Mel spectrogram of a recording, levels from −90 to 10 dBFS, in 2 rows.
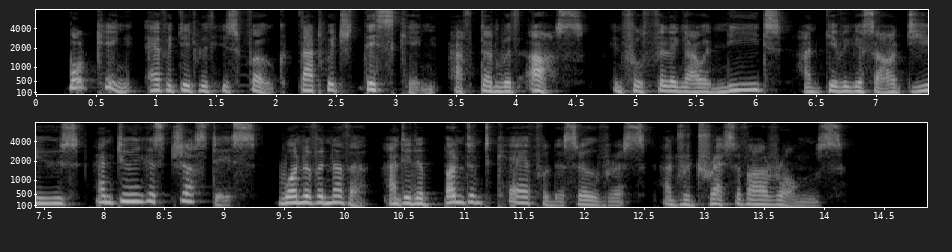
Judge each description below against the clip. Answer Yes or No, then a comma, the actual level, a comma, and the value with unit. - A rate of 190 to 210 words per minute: No, average, 170 wpm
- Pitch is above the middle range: No, medium, 170 Hz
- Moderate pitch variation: No, wide, 5.7 semitones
